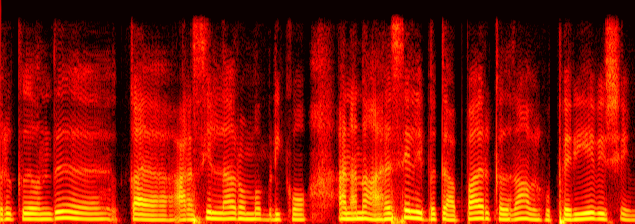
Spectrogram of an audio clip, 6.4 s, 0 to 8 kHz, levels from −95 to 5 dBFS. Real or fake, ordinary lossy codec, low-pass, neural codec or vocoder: fake; none; 7.2 kHz; codec, 16 kHz, 0.8 kbps, ZipCodec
